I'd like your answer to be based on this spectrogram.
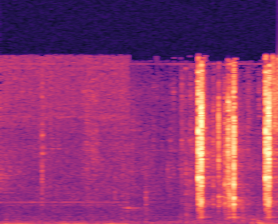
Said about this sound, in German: Lazaridis klickt schnell weiter zur nächsten Folie.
